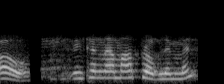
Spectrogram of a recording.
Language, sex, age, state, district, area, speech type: Bodo, female, 18-30, Assam, Kokrajhar, rural, conversation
